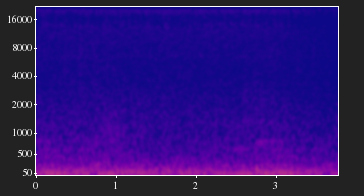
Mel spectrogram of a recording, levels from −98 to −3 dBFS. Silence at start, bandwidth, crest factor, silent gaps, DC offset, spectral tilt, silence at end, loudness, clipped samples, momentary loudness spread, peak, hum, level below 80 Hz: 0 s; over 20 kHz; 12 dB; none; under 0.1%; -5.5 dB/octave; 0 s; -64 LUFS; under 0.1%; 3 LU; -50 dBFS; 50 Hz at -65 dBFS; -64 dBFS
